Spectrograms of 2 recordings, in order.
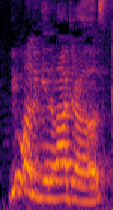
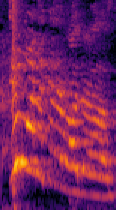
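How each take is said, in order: First: Said in the usual way. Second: High, laughing tease; laughing repeat. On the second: Real, not acted. Teller repeats the joke to herself, laughing and high. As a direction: tease through laughter, pitch jumping up.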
